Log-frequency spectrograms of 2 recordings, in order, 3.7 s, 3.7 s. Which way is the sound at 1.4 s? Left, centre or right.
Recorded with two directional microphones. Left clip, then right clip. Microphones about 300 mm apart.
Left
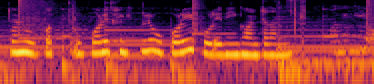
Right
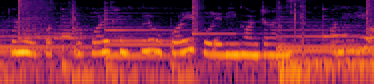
Centre.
